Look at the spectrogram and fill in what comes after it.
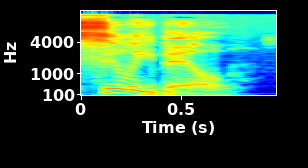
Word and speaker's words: Silibil: And it was also almost pronounced Silly Bill. It was a combination of syllable and Silly Bill. – So it was Silly Bill.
